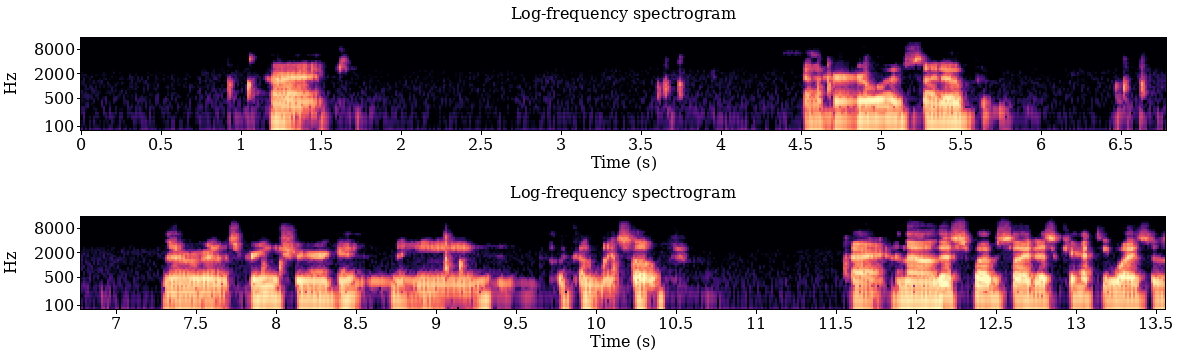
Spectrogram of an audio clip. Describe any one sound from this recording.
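A man speaks calmly through a headset microphone on an online call.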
